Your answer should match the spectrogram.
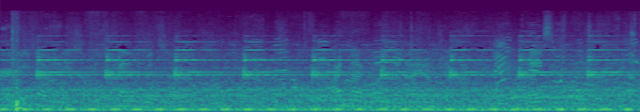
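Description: Diesel locomotive running with a steady low rumble while a bell rings at an even pace, about one and a half strikes a second. Voices talk faintly underneath.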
